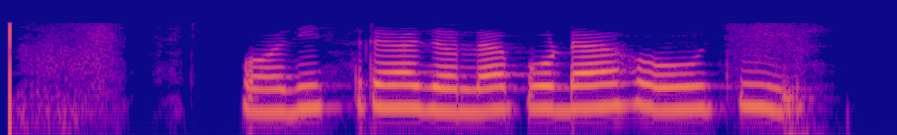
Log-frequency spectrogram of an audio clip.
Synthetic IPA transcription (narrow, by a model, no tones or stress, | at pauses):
pɔɾisɾad͡ʒəlapoɽaɦowt͡ʃʰi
